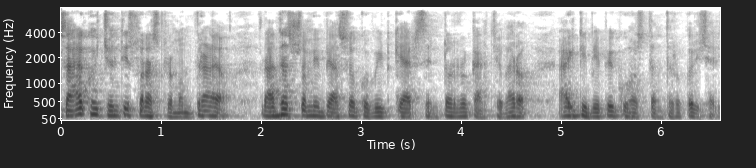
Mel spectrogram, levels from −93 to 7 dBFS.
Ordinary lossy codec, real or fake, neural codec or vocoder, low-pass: none; fake; vocoder, 22.05 kHz, 80 mel bands, WaveNeXt; 7.2 kHz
